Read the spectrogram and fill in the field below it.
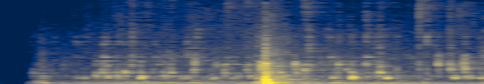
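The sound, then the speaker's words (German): A coffee machine, switched on first thing in the morning, runs with a steady gurgling, liquid hiss and a few faint drips, plus one sharper click or splash near the middle. It is fairly quiet, with no talking. “Morgens wird als erstes die Kaffeemaschine angeschaltet.”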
